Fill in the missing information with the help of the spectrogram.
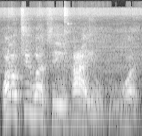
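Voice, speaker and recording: A man with a fairly high voice tells stories in a barbershop chat. He talks with animation and repeats words when he gets excited. Faint shop noise runs under his voice. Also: normal speed, poor audio. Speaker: barbershop podcast guest. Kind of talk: casual chat.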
